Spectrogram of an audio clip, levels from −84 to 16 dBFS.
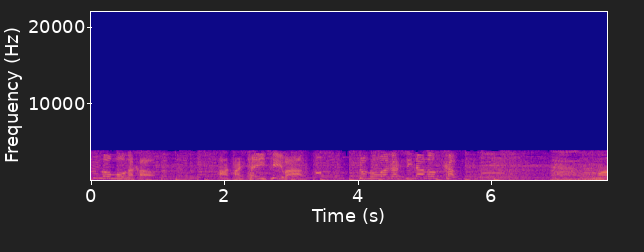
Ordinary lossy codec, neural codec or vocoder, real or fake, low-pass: AAC, 16 kbps; vocoder, 44.1 kHz, 128 mel bands every 512 samples, BigVGAN v2; fake; 7.2 kHz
